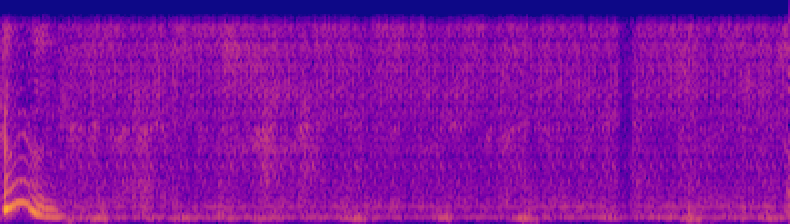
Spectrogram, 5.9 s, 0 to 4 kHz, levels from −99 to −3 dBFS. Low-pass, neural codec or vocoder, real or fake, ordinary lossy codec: 3.6 kHz; codec, 24 kHz, 0.9 kbps, WavTokenizer, small release; fake; none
